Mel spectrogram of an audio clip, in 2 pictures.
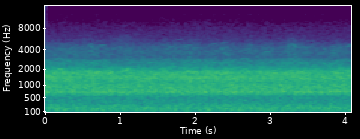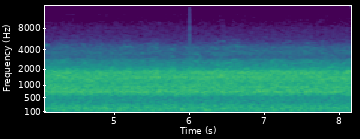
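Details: A vast flock of snow geese at Loess Bluff National Wildlife Refuge during peak migration on 3 March 2021, over 360,000 counted: countless nasal, yelping honks blend into a steady, unbroken roar with no lull.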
